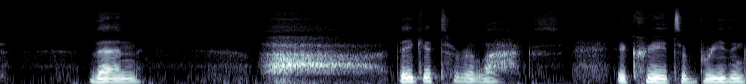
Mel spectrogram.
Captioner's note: exhales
